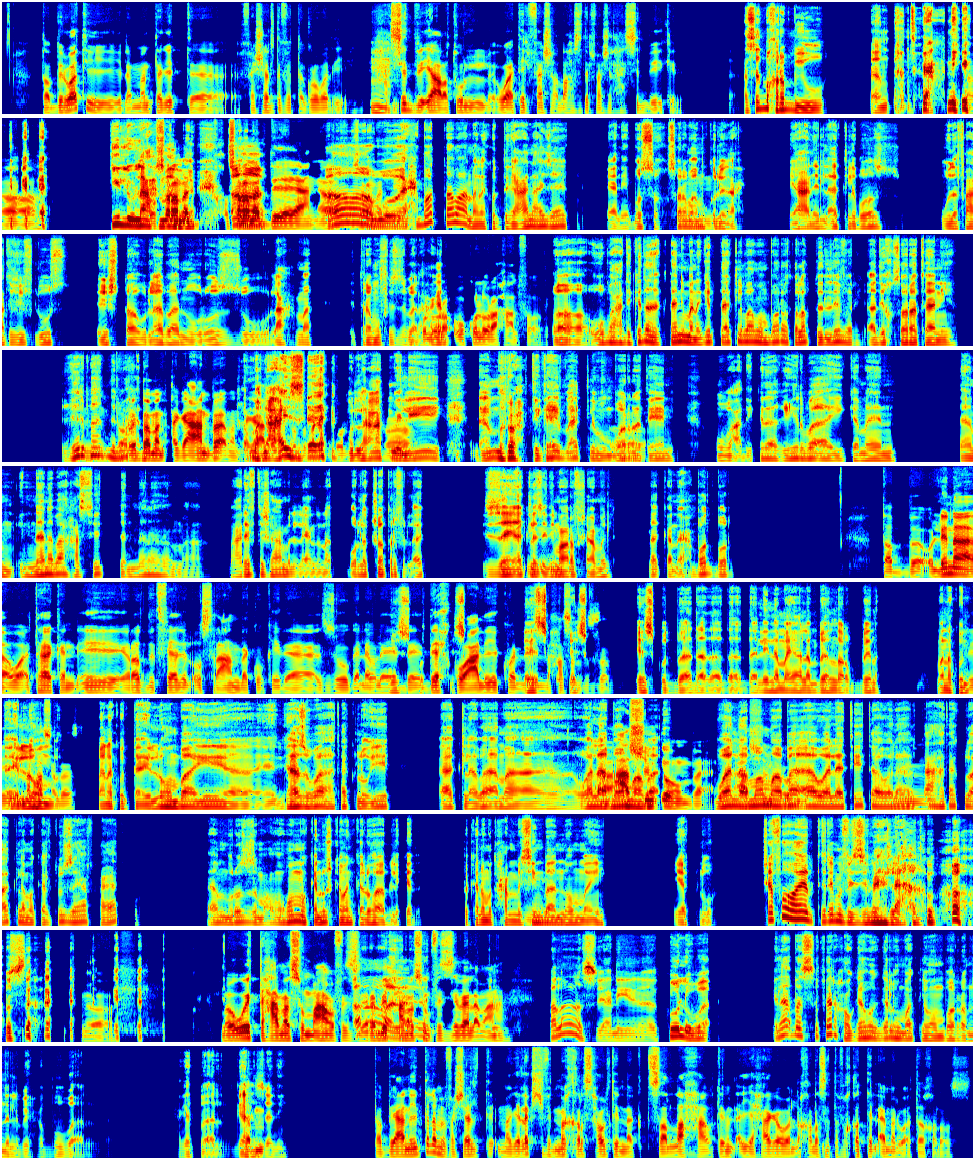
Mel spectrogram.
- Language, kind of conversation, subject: Arabic, podcast, احكيلي عن مرّة فشلتي في الطبخ واتعلّمتي منها إيه؟
- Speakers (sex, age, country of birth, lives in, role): male, 20-24, Egypt, Egypt, host; male, 35-39, Egypt, Egypt, guest
- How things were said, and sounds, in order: laugh; in English: "delivery"; laughing while speaking: "ما أنا عايز آكل هاعمل إيه"; laugh; tapping; laugh; laughing while speaking: "وخلاص"; laugh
